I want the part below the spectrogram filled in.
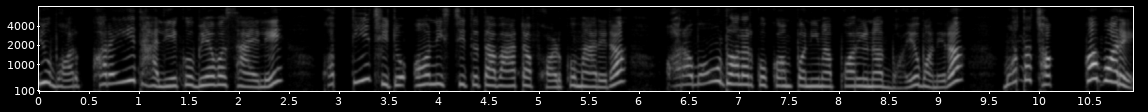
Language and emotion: Nepali, surprised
